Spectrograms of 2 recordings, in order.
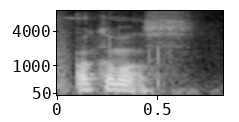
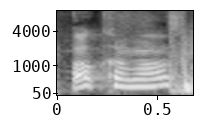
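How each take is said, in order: First: Said in the usual way. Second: Much higher, bright sing-song lift; a sudden high-pitched "let's go"; chirpy restart. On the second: Acted. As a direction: pop it up high like a cheerful kickoff. Repeats phrase, second take higher.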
